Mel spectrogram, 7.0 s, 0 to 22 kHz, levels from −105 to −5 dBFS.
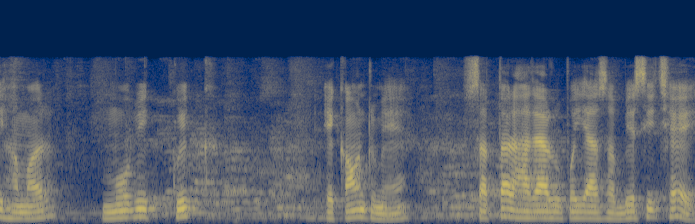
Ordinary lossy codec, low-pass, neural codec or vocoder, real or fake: none; none; none; real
